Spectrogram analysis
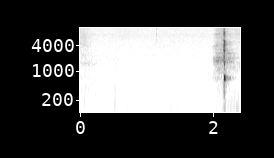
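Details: After a quiet stretch, one abrupt short hiccup with a sharp vocal catch from a person with hiccups.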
